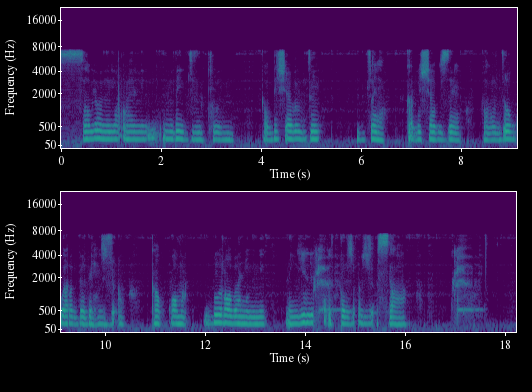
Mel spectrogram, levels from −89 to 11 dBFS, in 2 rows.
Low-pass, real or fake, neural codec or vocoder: 7.2 kHz; fake; codec, 24 kHz, 1.5 kbps, HILCodec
